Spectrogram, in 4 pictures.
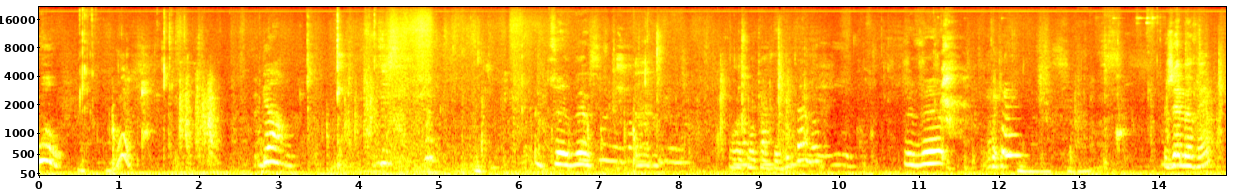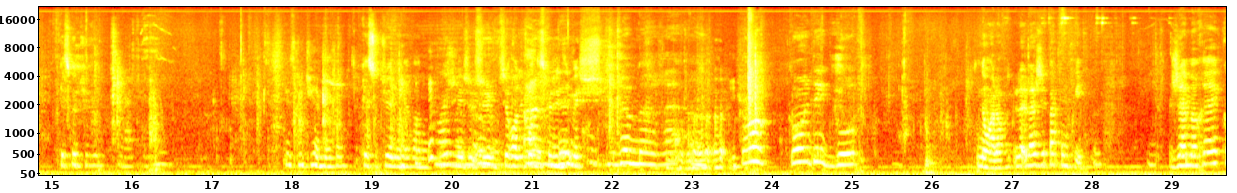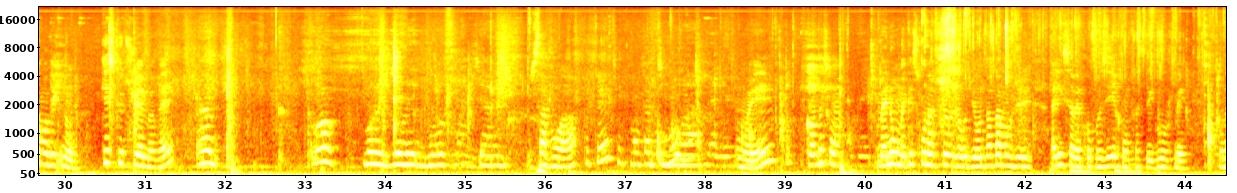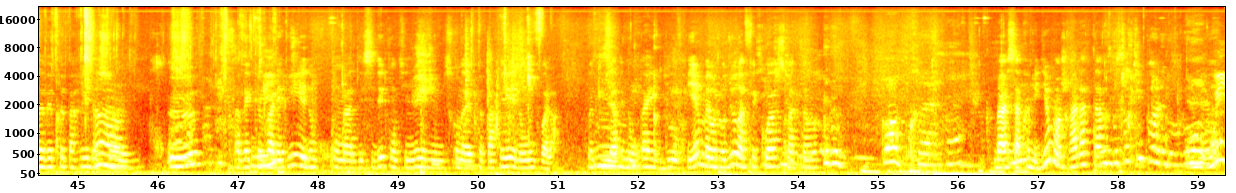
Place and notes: {
  "title": "Quartier des Bruyères, Ottignies-Louvain-la-Neuve, Belgique - Escalpade school",
  "date": "2016-03-24 12:40:00",
  "description": "Escalpade school is a place intended for children who have intellectual disability, learning disability and physical deficiency. This school do Bobath NDT re-education (Neuro Developpemental Treatment).\nThis is the lunch time. Children make sometimes hard to listen noises. It's an important testimony, as it really shines in this moment that professors have extreme kindness towards children.",
  "latitude": "50.66",
  "longitude": "4.61",
  "altitude": "111",
  "timezone": "Europe/Brussels"
}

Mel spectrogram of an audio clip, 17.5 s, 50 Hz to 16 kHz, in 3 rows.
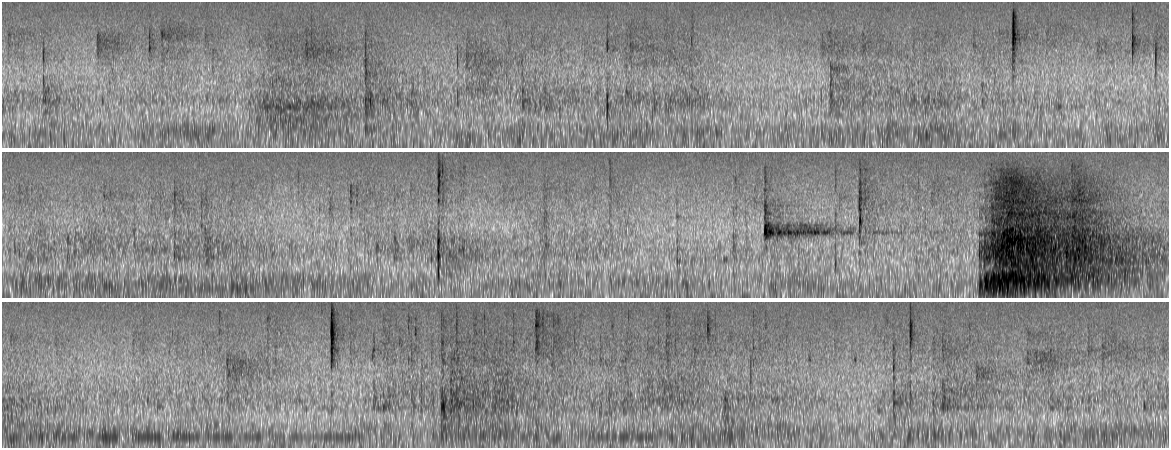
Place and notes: {
  "title": "berlin, friedelstraße: hinterhof - the city, the country & me: backyard",
  "date": "2013-01-28 01:47:00",
  "description": "melt water dripping from the roof\nthe city, the country & me: january 28, 2013",
  "latitude": "52.49",
  "longitude": "13.43",
  "altitude": "46",
  "timezone": "Europe/Berlin"
}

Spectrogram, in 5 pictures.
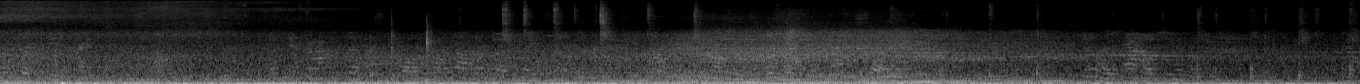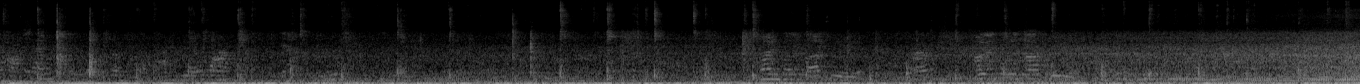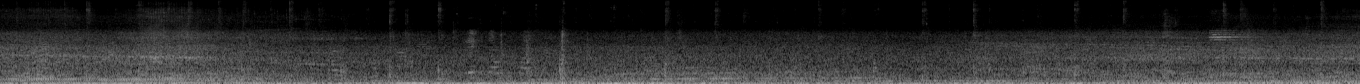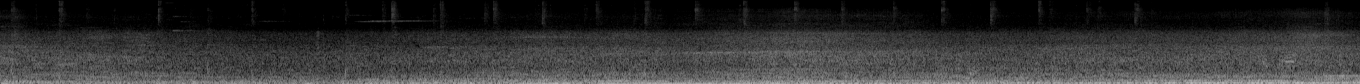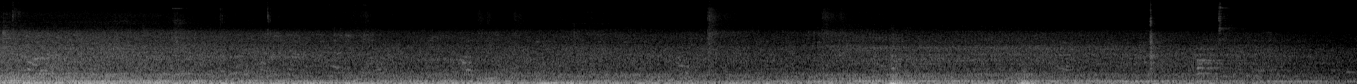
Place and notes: {
  "title": "Bo’ai St., Zhunan Township, Miaoli County - walking in the Street",
  "date": "2017-01-18 08:30:00",
  "description": "walking in the Street, Traffic Sound, Footsteps, Breakfast shop",
  "latitude": "24.69",
  "longitude": "120.88",
  "altitude": "13",
  "timezone": "GMT+1"
}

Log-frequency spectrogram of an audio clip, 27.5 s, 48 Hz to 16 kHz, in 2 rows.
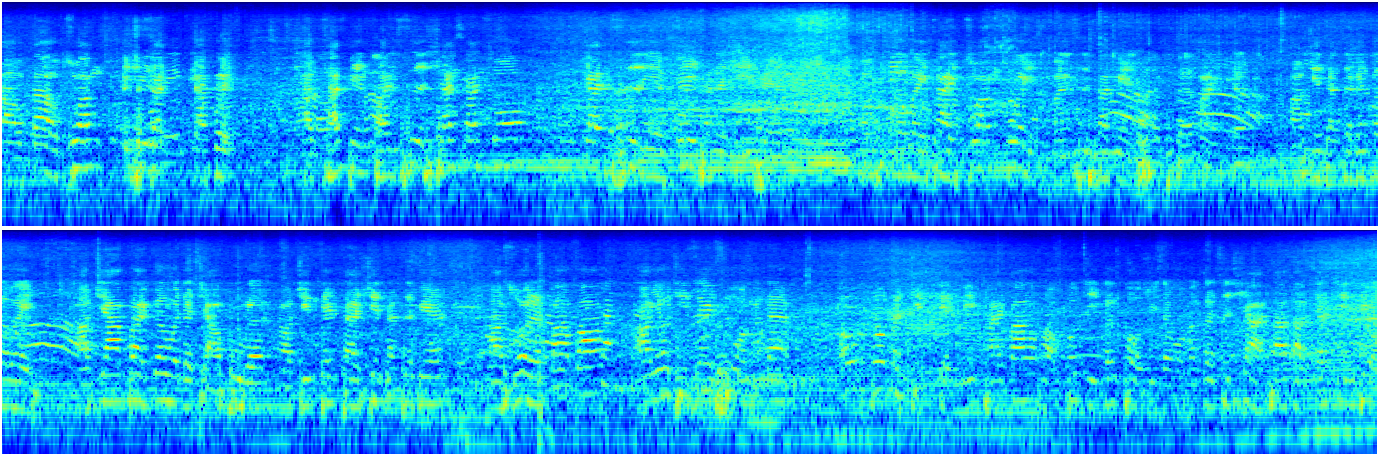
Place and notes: {
  "title": "Zhongxing St., Yonghe Dist., New Taipei City - Trafficking package",
  "date": "2012-02-10 17:12:00",
  "description": "Trafficking package, Sony ECM-MS907, Sony Hi-MD MZ-RH1",
  "latitude": "25.01",
  "longitude": "121.52",
  "altitude": "18",
  "timezone": "Asia/Taipei"
}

